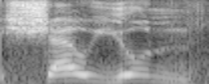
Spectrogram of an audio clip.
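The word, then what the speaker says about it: Xiaoyun: car I just jumped into it it's a shiao Yun uh is how you pronounce it uh petrol engine never driven a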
